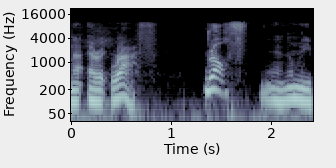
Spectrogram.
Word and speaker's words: Roth: movie well one of the worst screenwriter Eric Roth who I believe also responsible for A Star is Born I'm surprised you're not pronouncing that Eric wrath Roth yeah nor r o yeah normally you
